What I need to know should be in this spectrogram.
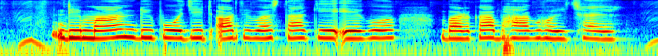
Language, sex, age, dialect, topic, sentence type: Magahi, female, 36-40, Western, banking, statement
